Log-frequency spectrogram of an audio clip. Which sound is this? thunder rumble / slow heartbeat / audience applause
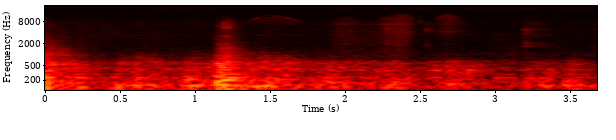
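thunder rumble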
